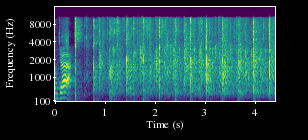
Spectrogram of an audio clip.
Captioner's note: applause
